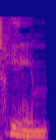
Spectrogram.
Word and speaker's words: heme: 7 team not available to buy yet heme pronounced heme from the Greek word for blood - is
